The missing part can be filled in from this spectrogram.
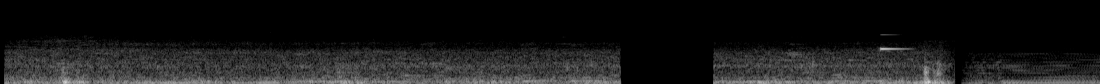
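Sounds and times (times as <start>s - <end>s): car road and engine rumble: 0.0s - 6.2s, 7.2s - 11.0s
sharp thump: 0.6s - 1.0s, 9.0s - 9.6s.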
